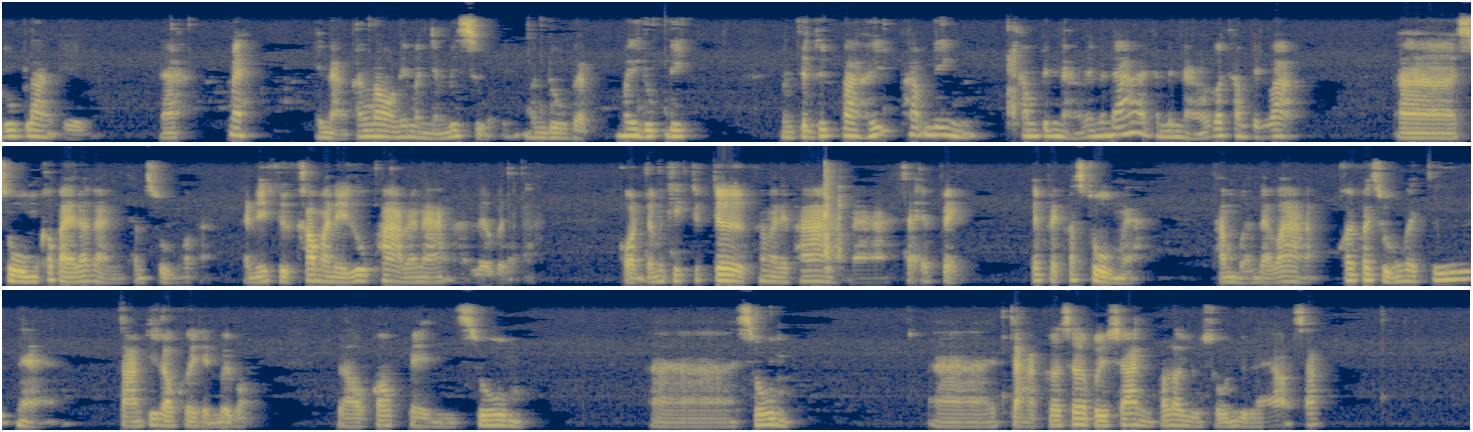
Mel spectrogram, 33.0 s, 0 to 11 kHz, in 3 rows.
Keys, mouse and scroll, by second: 1.1 click, 2.5 click, 3.8 click, 4.6 click, 4.8 click, 6.5-6.9 drag, 13.7 click, 14.7 click, 15.7 click, 15.9 click, 17.7 click, 27.6 click, 29.4 click, 32.3 click.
